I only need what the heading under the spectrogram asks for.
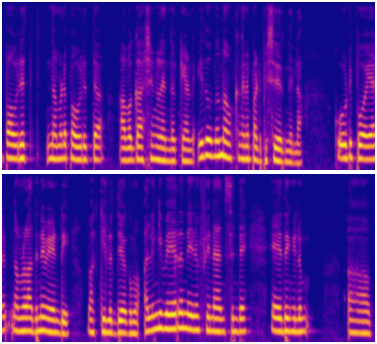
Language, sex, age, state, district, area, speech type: Malayalam, female, 18-30, Kerala, Thrissur, rural, spontaneous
